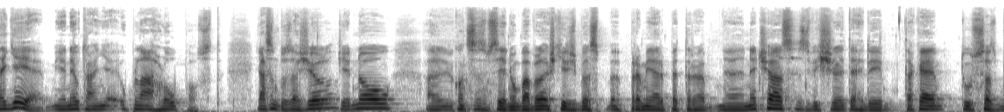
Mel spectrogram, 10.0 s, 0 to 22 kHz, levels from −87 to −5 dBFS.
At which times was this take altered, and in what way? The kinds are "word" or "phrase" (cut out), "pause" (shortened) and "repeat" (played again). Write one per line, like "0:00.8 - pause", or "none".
0:03.4 - word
